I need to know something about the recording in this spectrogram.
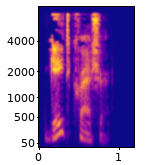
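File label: "gatecrasher", British English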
